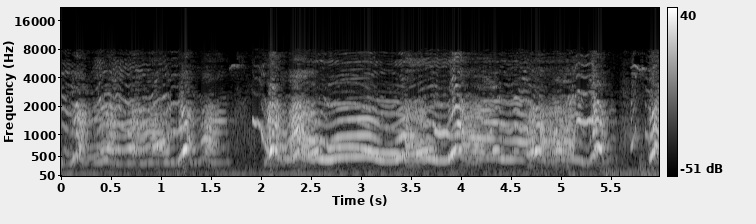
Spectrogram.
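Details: Chorus of wolfdogs joined by a wolf, loud wavering howls rising and dipping, some yipping breaks among the voices, a brief lull before the group swells again.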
